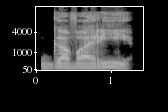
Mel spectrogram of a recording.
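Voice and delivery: slow, drawn-out growl of a king; growled command. A narrator's reading. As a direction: growl the order, stretching the word. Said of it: "рыкнул король".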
